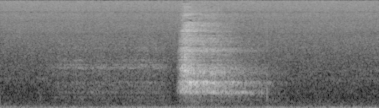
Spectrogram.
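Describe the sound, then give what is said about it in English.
A single deep breath: a soft, airy inhale lasting about a second, heard alone over a low, steady background hum. “Pause. Take a breath.”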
